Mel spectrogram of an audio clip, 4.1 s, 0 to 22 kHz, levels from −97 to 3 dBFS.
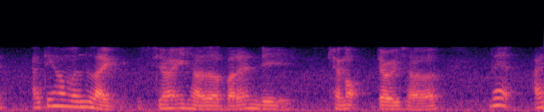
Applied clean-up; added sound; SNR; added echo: none; none; none; none.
